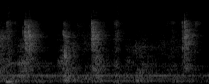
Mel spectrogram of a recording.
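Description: A dog close by making quick, noisy breaths, about three a second.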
